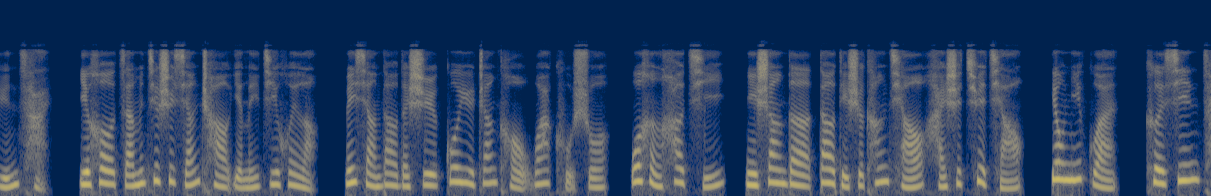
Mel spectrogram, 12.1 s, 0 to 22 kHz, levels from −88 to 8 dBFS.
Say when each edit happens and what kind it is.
7.3 s pause

